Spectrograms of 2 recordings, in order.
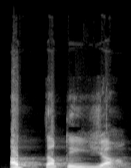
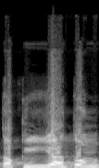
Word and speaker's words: تقیہ: پہ بھی حتیٰ کہ تقیہ کہتے ہیں، تقیہ نہیں ہے، التقیہ یا تقیتن کہیں یا اتقیتو کہیں، تو تقیہ نہیں ہے، تو جو تقیہ تلفظ کرتے ہیں وہ بالکل غلط کرتے ہیں۔ تو بہرحال تقیہ جو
